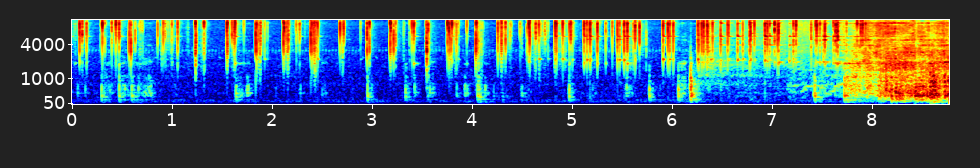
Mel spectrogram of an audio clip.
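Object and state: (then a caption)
Ceramic mug. Long acrylic nails tap and scratch the wall of a hollow speckled teal ceramic mug resting upside down on a table. Dozens of quick, irregular, bright clicks each carry a short ringing tone near 430 Hz. In the last second or so, the sound grows louder and turns into a continuous scratching rasp.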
